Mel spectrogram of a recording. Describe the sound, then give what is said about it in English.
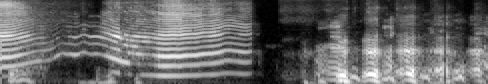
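A loud, buzzy mouth-made fart noise stretches for about a second, wavering in pitch, then cuts off; after a short pause, people burst into choppy laughter. “Let's just make a fart noise and make everyone laugh.”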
